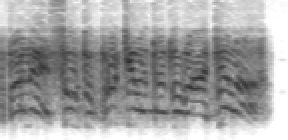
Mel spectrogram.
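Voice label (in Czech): Czech damaged anti-aircraft, mood medium; speech; War Thunder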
